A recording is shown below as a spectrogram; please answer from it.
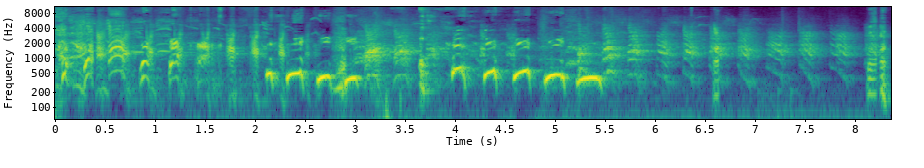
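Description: Several people laughing hard at a joke's punchline, voices overlapping. Through the middle there is a run of short 'ha-ha-ha' bursts, about three a second.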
